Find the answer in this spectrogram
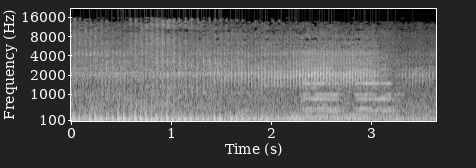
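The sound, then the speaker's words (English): An Okada motorbike taxi engine in Calabar putters steadily, its pulsing low rumble swelling briefly with a rising whine before easing off as it moves past. “Unlike Lagos, Calabar felt safe enough to use the Okada, the motorbike taxis that everyone gets around on.”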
